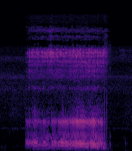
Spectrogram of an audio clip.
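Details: Boston Terrier asleep and snoring loudly, one sustained, throaty low snore of about one and a half seconds that swells and then stops abruptly, heard in a small quiet room.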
